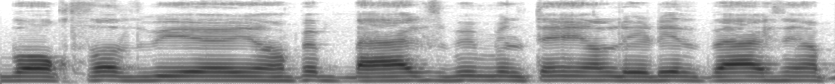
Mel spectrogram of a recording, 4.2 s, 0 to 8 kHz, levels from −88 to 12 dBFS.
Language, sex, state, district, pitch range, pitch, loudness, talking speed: Hindi, male, Odisha, Malkangiri, 140-150 Hz, 145 Hz, -15 LUFS, 230 wpm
